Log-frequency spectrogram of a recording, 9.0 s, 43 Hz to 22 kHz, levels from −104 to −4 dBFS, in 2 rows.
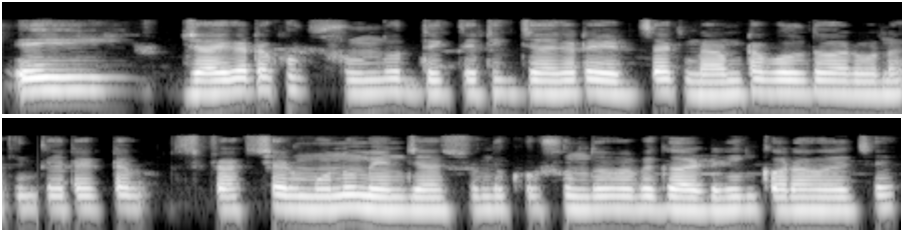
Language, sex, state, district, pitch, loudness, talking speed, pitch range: Bengali, male, West Bengal, Kolkata, 145 Hz, -17 LUFS, 165 wpm, 140-155 Hz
